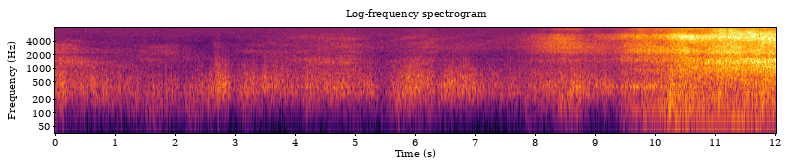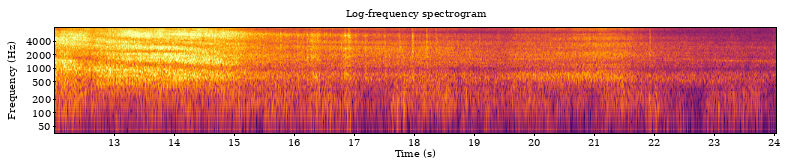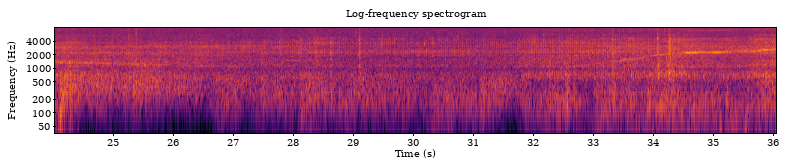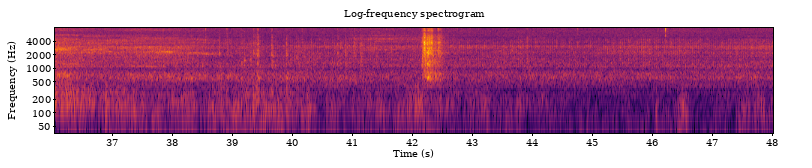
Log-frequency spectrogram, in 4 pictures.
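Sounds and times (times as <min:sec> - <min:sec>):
car engine under hard throttle: 0:00.0 - 0:48.0.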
